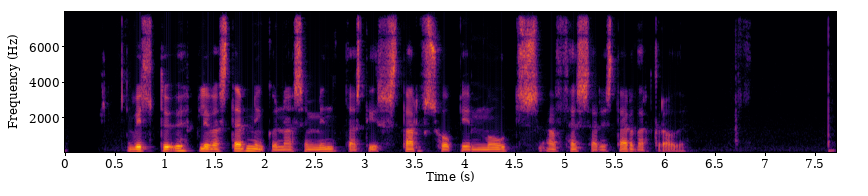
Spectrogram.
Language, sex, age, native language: Icelandic, male, 40-49, Icelandic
